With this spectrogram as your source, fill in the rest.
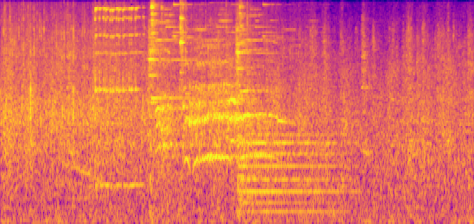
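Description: Bright game chimes jingle as rewards are tallied.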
